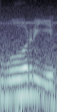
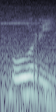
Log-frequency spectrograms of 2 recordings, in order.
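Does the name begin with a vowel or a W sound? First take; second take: W sound; vowel. First: The name begins with a W sound. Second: The name begins directly with a vowel. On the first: The speaker calls it wrong. "Hindi Wori eh" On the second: The speaker calls it right. "Ang pronounce po ng Wori ay Ori daw eh"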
